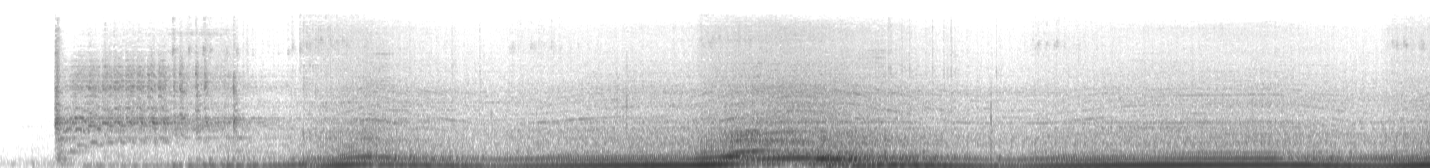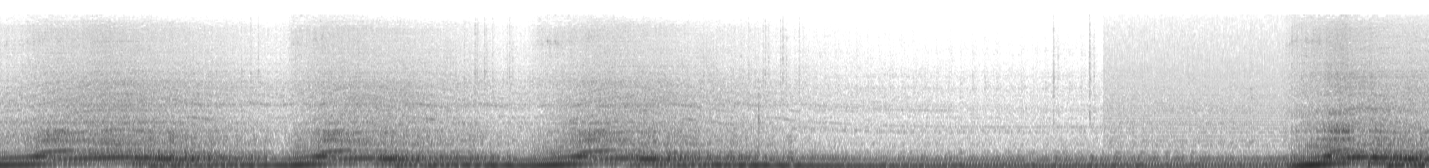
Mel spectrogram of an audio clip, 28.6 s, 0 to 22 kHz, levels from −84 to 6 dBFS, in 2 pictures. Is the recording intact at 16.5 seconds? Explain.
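Yes, the audio is intact at 16.5 seconds, with no dropout, click, distortion or other fault at that point.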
